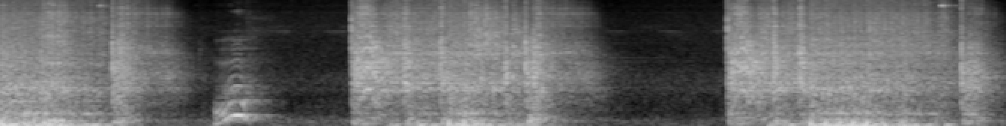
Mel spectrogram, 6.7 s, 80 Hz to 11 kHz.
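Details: Honda Shadow motorcycle (possibly 650) that sat almost a decade, old bad gas, on choke with fuel sprayed in: catches and revs in three roughly two-second bursts, then dies; not getting fuel on its own, cause suspected, not confirmed.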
